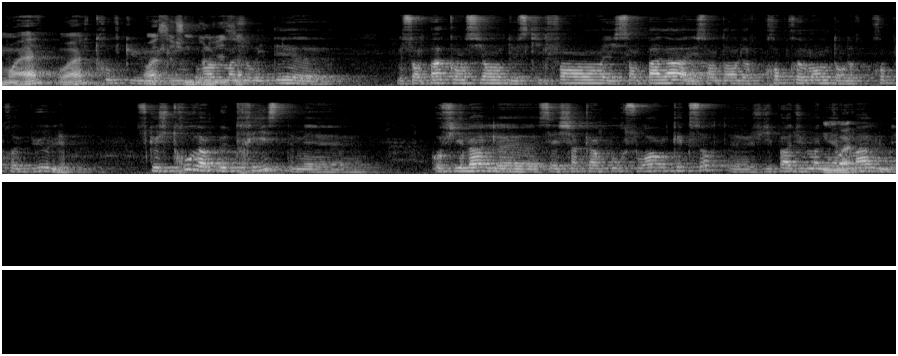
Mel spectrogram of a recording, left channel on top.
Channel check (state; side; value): silent; right; digital silence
